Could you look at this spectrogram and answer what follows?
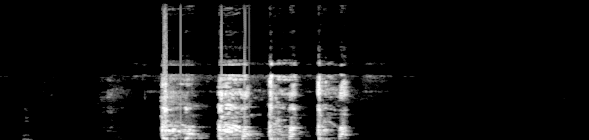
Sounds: Cough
